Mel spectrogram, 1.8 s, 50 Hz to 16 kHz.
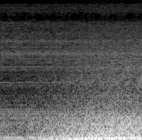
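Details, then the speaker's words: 1977 GE Superthrust air conditioner rescued from an abandoned building, running with the fan stalled so the compressor can be heard: a steady low drone and even hum with no knocking. Head pressure is building, the suction line is sweating cold, and the reading is 105. It runs very well. "this thing is working very well stall the fan for minute so you can hear the compressor"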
